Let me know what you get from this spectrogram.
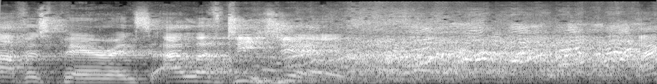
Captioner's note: audience laughing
